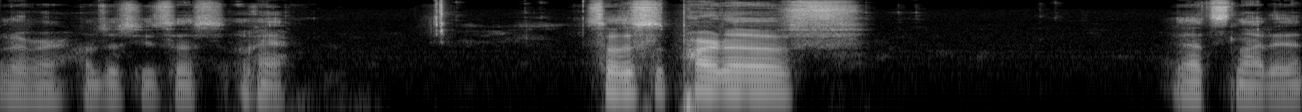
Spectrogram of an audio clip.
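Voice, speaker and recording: On a very clean recording with a silent background and a dry, close sound with no echo, a man talks at a fairly slow pace with ordinary pitch variation and long, frequent pauses. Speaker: gaming youtuber. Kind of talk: gameplay commentary. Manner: casual, halting.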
